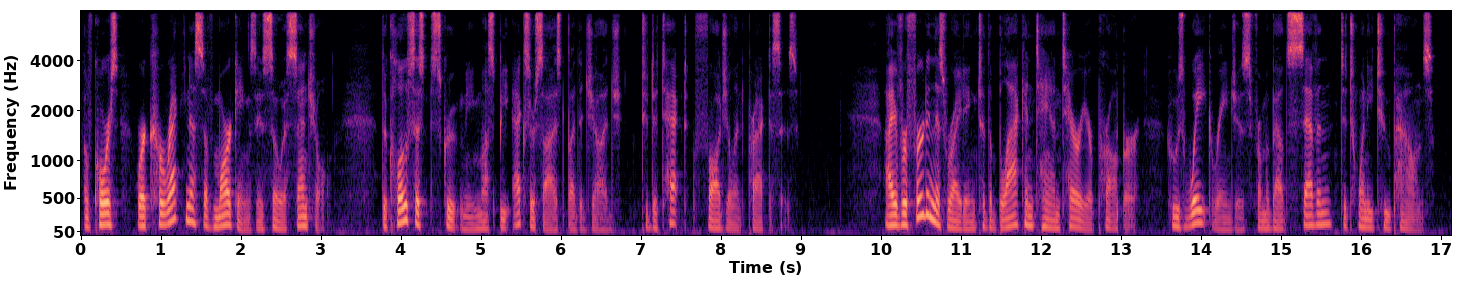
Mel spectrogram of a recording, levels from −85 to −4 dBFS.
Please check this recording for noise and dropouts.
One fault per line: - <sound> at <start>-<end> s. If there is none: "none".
none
